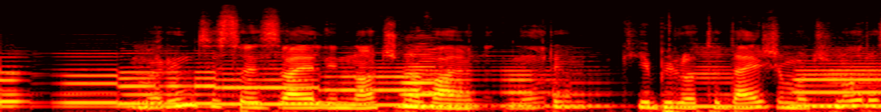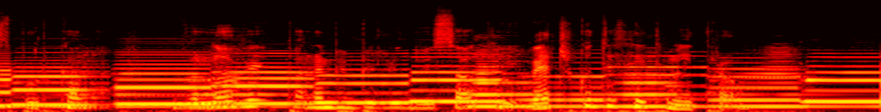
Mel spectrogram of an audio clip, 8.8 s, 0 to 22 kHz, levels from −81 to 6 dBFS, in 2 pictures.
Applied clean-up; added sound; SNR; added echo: neural mask model RNNoise.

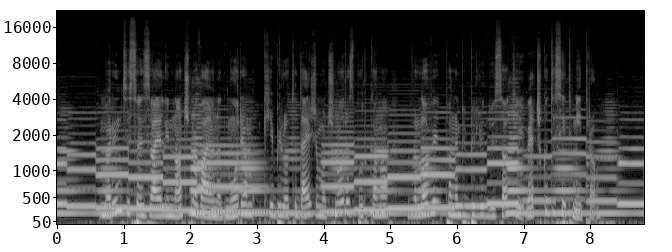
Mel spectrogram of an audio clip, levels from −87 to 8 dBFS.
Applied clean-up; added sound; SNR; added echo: none; Wind instrument, woodwind instrument + Wind instrument, woodwind instrument; -2 dB; none.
